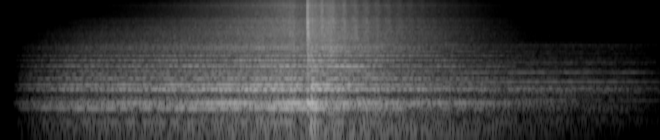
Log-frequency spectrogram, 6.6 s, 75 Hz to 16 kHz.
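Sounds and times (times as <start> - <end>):
reversed symphonic orchestral hit: 1.4 - 5.0.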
